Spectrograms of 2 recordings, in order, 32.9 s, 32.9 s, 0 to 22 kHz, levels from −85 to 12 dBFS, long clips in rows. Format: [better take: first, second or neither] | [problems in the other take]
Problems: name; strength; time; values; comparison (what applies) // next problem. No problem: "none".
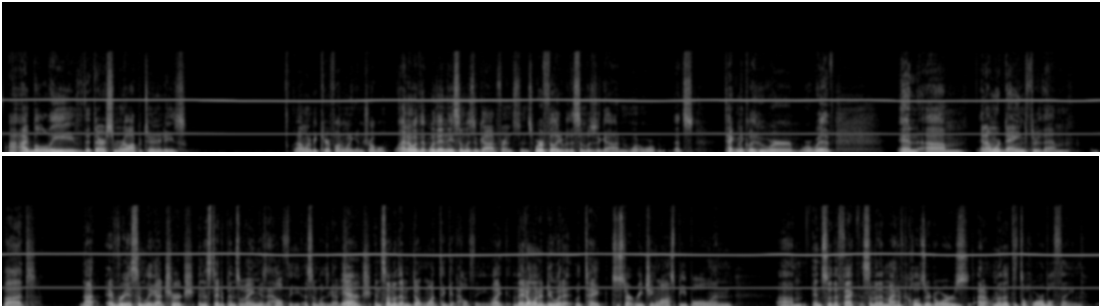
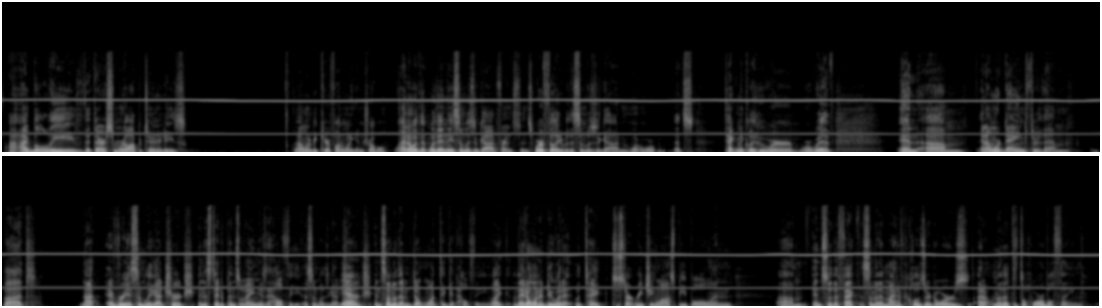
neither | high-pitched whine; loud; throughout; 7.5 kHz, 7 dB below the speech; the same in both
